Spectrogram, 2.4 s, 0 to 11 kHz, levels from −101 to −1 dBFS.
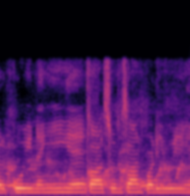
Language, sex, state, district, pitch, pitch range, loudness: Hindi, female, Bihar, Saran, 230 Hz, 225-235 Hz, -27 LUFS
